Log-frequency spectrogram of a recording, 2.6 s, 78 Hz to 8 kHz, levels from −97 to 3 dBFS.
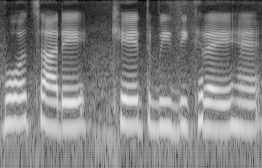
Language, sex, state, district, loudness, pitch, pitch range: Hindi, female, Haryana, Jhajjar, -13 LUFS, 245 Hz, 235-260 Hz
